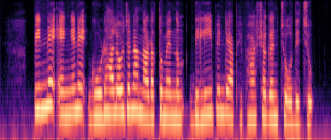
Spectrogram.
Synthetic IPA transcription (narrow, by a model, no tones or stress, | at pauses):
pinːe̞ʔeŋːɐne̞ɡuːɽaːlo̞ːt͡ɕɐnɐnɐɽɐt̪ːume̞nːumd̪ilːiːpinde̞ɐbʱibʱaːʂɐɣɐnt͡ɕo̞ːd̪it͡ɕːu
